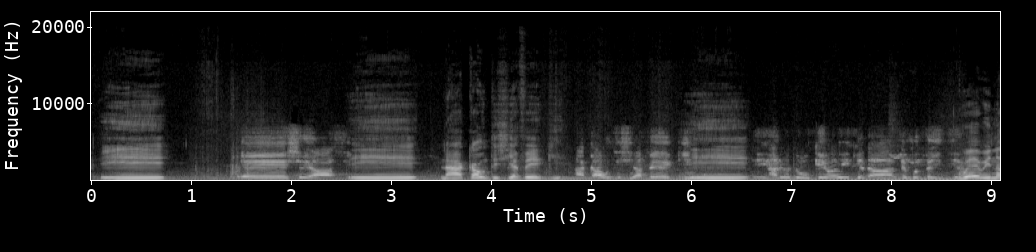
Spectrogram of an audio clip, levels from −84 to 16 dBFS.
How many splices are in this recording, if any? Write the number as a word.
one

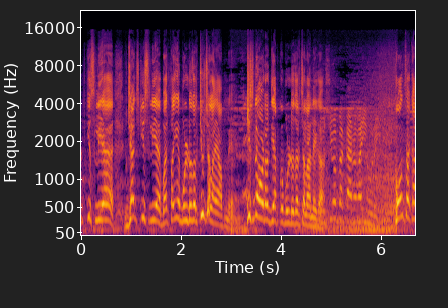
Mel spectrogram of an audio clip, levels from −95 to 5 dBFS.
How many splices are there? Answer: zero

